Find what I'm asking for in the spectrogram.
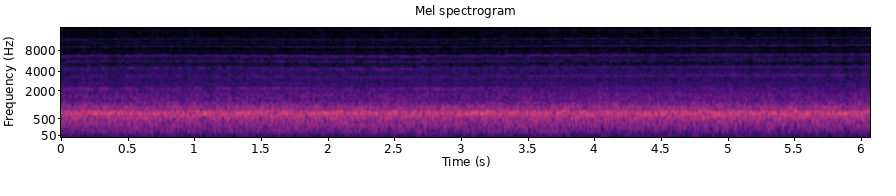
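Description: Loud, constant roar with a steady whine riding on top through the spin, no let-up; worn drum bearings.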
